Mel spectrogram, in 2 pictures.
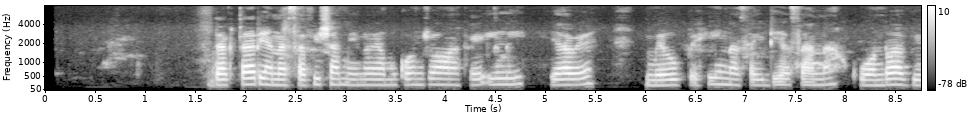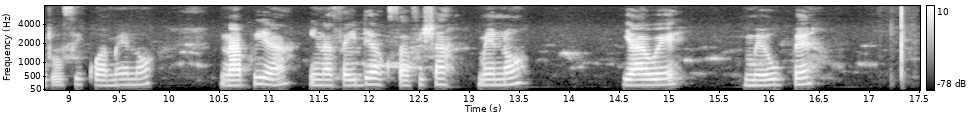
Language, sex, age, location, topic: Swahili, female, 25-35, Mombasa, health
